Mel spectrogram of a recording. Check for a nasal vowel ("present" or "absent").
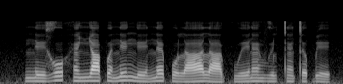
present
